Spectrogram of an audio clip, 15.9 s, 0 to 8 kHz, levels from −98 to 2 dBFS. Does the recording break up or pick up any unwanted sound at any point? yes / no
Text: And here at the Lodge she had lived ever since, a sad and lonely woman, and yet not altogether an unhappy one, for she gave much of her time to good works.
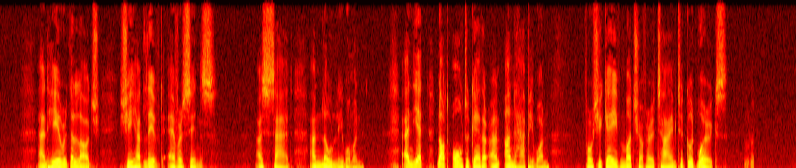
yes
